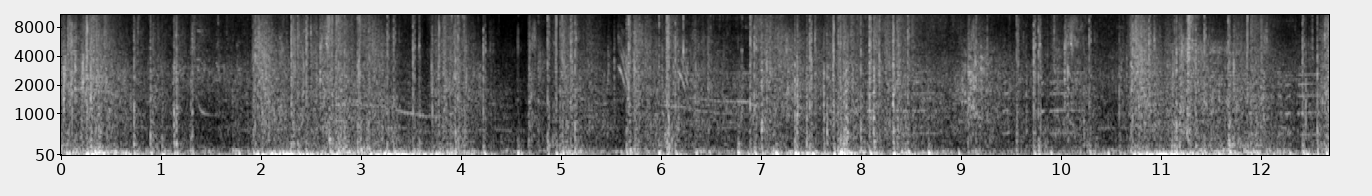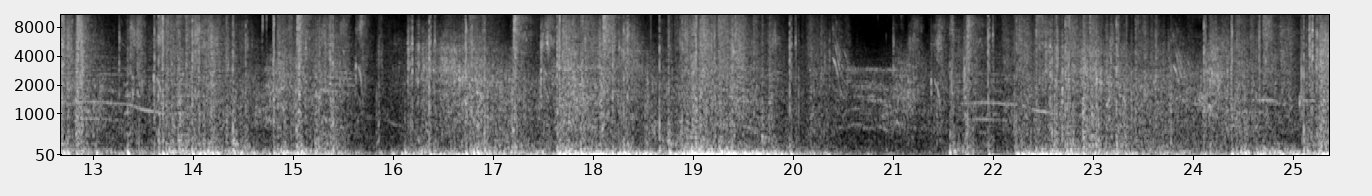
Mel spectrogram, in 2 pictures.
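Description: Artillery and rifle volleys from a Union Day 3 battle at Benner's Hill in Ultimate General: Gettysburg, with dense, continuous booms and crackling shots rolling on without pause and only a brief lull near the end.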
